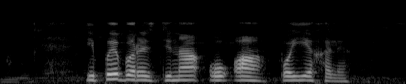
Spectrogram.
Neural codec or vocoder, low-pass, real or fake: none; 7.2 kHz; real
